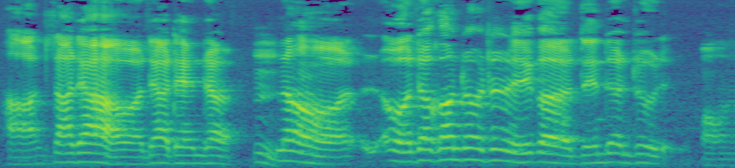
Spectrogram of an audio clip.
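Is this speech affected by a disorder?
Yes: brain injury with language impairment; brain damage; thinking otherwise typical, communication initially poor, improved since.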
